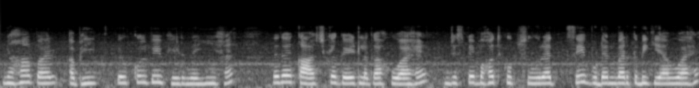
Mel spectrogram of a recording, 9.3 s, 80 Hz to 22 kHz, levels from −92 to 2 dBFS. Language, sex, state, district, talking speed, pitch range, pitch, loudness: Hindi, female, Rajasthan, Bikaner, 160 wpm, 235-265 Hz, 245 Hz, -17 LUFS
